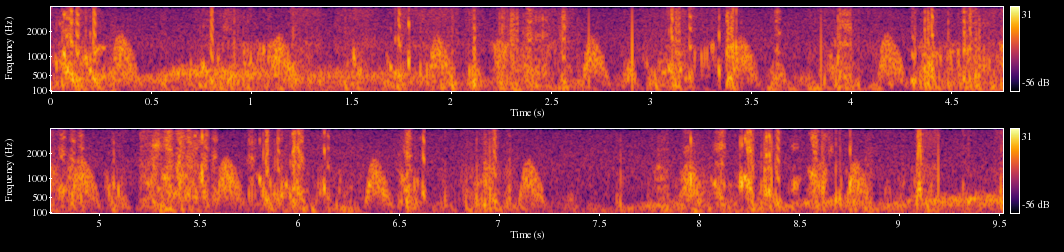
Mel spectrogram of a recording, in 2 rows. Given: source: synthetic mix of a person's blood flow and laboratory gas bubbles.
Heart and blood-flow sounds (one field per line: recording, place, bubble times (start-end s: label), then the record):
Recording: Doppler ultrasound of blood flow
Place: subclavian vein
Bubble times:
0.00-0.35 s: bubbles
0.54-0.59 s: bubbles
0.66-1.35 s: bubbles
1.42-2.04 s: bubbles
2.06-2.70 s: bubbles
2.85-3.50 s: bubbles
3.57-4.22 s: bubbles
4.29-4.95 s: bubbles
5.03-5.13 s: bubbles
5.20-5.63 s: bubbles
5.73-6.33 s: bubbles
6.49-6.67 s: bubbles
6.71-7.12 s: bubbles
7.57-7.65 s: bubbles
7.74-8.51 s: bubbles
8.53-9.28 s: bubbles
9.31-9.39 s: bubbles
9.47-9.53 s: bubbles
From the record:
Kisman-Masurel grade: 332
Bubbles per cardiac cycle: rolling drumbeat, 9 or more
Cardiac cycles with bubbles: 50 to 99%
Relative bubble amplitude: moderate (0.250 to 0.450)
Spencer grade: 3 (all of the cardiac periods contain showers or single bubble signals, but not dominating or overriding the cardiac motion signals)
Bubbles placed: anywhere in the cardiac cycle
